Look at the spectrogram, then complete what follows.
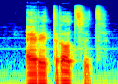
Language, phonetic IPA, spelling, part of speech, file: Polish, [ˌɛrɨˈtrɔt͡sɨt], erytrocyt, noun, Pl-erytrocyt.ogg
